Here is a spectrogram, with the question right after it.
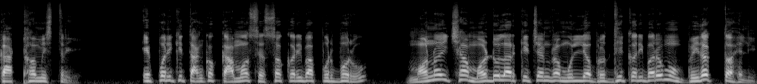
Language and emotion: Odia, angry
